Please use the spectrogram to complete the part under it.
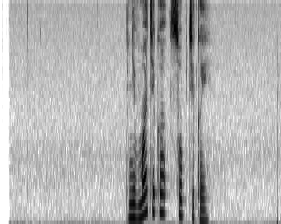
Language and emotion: Russian, neutral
